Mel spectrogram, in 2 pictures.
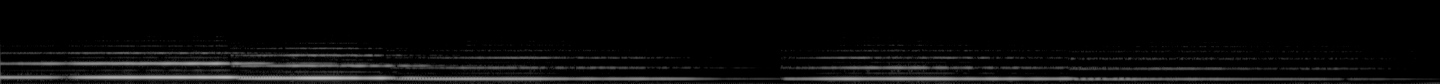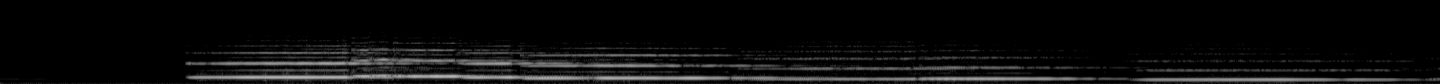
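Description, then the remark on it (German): A breathy, pure-toned pan flute plays a slow, sustained melody alone, held notes gliding between pitches, with a pause in the middle before the tune resumes at full strength. “Eine Panflöte besteht aus einer Reihe von aneinander befestigten Röhrchen aus Holz oder Bambus, mit denen je nach Länge unterschiedliche Töne erzeugt werden können.”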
